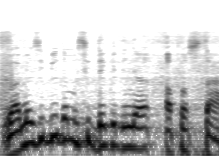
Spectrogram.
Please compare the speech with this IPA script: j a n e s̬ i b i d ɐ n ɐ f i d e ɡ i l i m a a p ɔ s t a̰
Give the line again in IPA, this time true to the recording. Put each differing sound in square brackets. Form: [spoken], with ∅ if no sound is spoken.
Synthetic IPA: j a [m] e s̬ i b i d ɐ [m] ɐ [s] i d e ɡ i l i [ɲ] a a p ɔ s t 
